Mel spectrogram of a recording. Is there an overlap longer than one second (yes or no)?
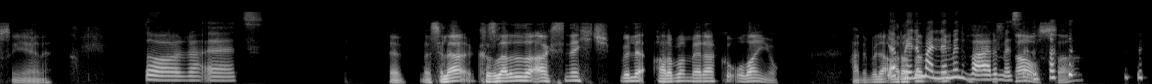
yes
